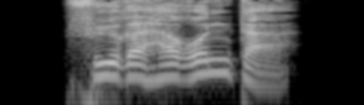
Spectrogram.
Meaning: first/third-person singular subjunctive II of herunterfahren
- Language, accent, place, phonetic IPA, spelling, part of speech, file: German, Germany, Berlin, [ˌfyːʁə hɛˈʁʊntɐ], führe herunter, verb, De-führe herunter.ogg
